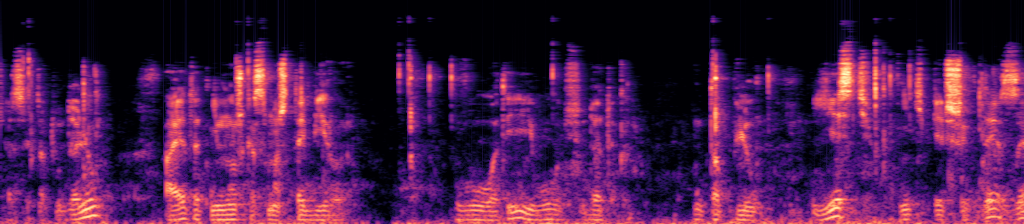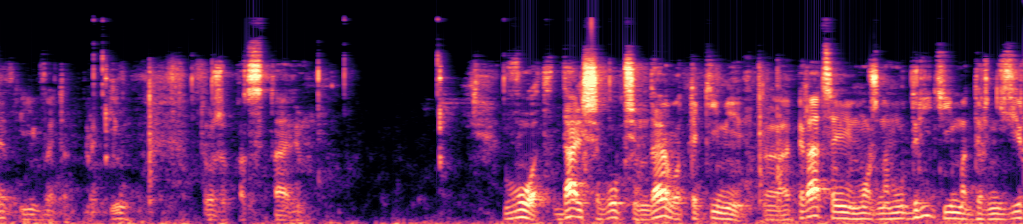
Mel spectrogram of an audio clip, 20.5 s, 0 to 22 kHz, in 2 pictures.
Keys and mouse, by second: 0.2 right click, 0.8 Delete, 2.3 right click, 3.0 s, 4.3 middle click, 5.6-7.1 drag, 7.8-8.7 middle drag, 9.0 shift+middle click, 9.5 shift+d, 12.1 shift+middle click, 13.7-14.8 drag, 15.3-16.3 middle drag, 18.5-20.4 middle drag.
